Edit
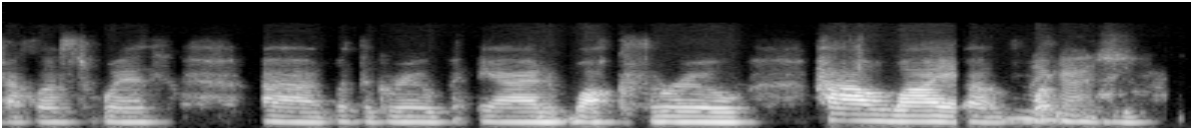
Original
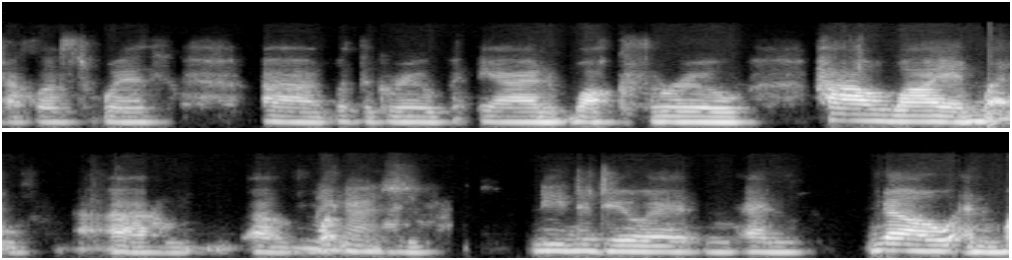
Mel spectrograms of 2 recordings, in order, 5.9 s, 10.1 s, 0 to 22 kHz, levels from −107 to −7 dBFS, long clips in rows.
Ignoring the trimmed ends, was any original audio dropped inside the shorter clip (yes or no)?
yes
